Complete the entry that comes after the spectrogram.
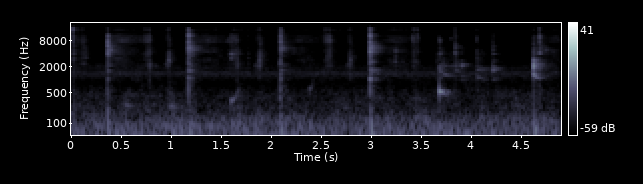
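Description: Long fingernail tips tap lightly on a clear glass water bottle that is held horizontally and partly filled with water. The result is a series of quiet, bright, ticking clicks at an uneven pace, each dying away almost at once with a faint glassy ring.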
